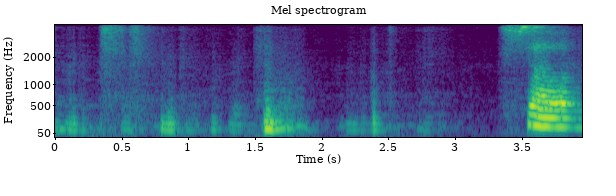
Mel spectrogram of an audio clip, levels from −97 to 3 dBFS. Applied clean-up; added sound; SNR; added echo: neural mask model DeepFilterNet 3.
